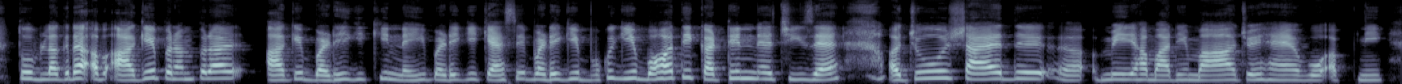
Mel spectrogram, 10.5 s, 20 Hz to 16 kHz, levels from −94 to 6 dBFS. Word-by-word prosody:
तो 280 Hz, -, 0 dB
अब 275 Hz, -3 st, -2 dB
लग 245 Hz, +1 st, +1 dB
रहा 280 Hz, +2 st, +7 dB
है -, -, +2 dB
अब 250 Hz, -, +3 dB
आगे 215 Hz, +9 st, +3 dB
परंपरा 285 Hz, +1 st, +1 dB, 0.3 s
आगे 220 Hz, +4 st, +1 dB
बढ़ेगी 230 Hz, +3 st, -2 dB
कि 275 Hz, -, -7 dB
नहीं 215 Hz, -1 st, -6 dB
बढ़ेगी, 225 Hz, +2 st, -4 dB
कैसे 225 Hz, +3 st, +1 dB
बढ़ेगी, 245 Hz, +2 st, -1 dB
वो 215 Hz, -1 st, -15 dB
ये 280 Hz, +1 st, 0 dB
बहुत 280 Hz, +4 st, +3 dB
ही 330 Hz, -, +3 dB
कठिन 270 Hz, +2 st, +2 dB
चीज़ 240 Hz, -2 st, -6 dB
है। 235 Hz, +3 st, +5 dB, 0.4 s
और 215 Hz, -, +5 dB
जो 295 Hz, +2 st, -2 dB
शायद 260 Hz, -1 st, +4 dB
अ, 265 Hz, -6 st, -2 dB
में 240 Hz, +1 st, -2 dB
हमारी 225 Hz, -1 st, -1 dB
माँ 220 Hz, 0 st, +2 dB
जो 230 Hz, -, -2 dB
हैं 220 Hz, -1 st, -1 dB
वो 210 Hz, 0 st, -5 dB
अपनी 215 Hz, 0 st, -9 dB
240 Hz, 190 wpm, -23 LUFS, 220-270 Hz, 0.4 s, रहा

